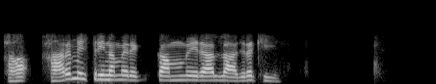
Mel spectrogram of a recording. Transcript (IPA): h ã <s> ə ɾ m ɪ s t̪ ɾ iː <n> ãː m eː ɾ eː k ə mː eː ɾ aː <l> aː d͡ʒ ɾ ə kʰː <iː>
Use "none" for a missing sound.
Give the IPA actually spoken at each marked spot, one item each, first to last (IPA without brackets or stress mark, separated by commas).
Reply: h, n, l, iː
